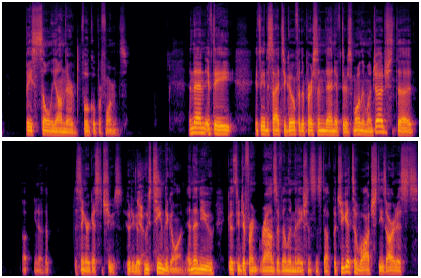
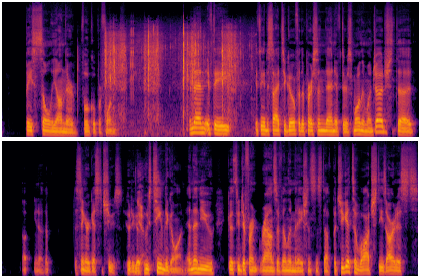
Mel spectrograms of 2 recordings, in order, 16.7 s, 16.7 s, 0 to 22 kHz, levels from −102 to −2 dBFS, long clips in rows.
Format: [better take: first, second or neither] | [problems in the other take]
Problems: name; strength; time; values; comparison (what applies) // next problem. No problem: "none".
first | footsteps; loud; from 2 to 5 s; peak 2 dB above the speech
